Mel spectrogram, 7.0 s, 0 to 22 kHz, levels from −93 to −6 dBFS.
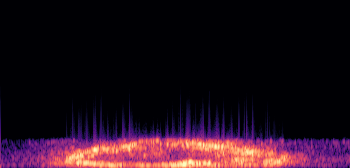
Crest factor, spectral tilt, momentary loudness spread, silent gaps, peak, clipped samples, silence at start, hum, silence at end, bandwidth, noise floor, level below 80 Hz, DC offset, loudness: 16 dB; -20.5 dB/octave; 14 LU; none; 0 dBFS; under 0.1%; 1 s; none; 1.1 s; 0.8 kHz; -57 dBFS; -30 dBFS; under 0.1%; -17 LUFS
